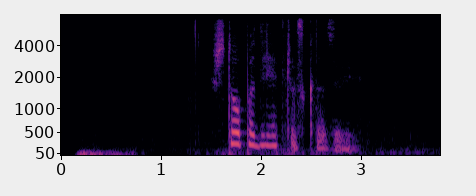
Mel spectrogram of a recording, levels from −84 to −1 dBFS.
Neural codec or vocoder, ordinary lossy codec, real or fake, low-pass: codec, 16 kHz, 0.5 kbps, X-Codec, WavLM features, trained on Multilingual LibriSpeech; none; fake; 7.2 kHz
